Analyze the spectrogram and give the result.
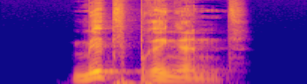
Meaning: present participle of mitbringen
- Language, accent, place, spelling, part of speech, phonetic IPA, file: German, Germany, Berlin, mitbringend, verb, [ˈmɪtˌbʁɪŋənt], De-mitbringend.ogg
